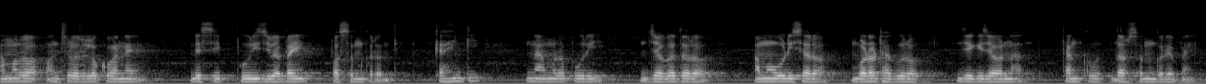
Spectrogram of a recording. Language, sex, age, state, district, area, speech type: Odia, male, 30-45, Odisha, Nayagarh, rural, spontaneous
